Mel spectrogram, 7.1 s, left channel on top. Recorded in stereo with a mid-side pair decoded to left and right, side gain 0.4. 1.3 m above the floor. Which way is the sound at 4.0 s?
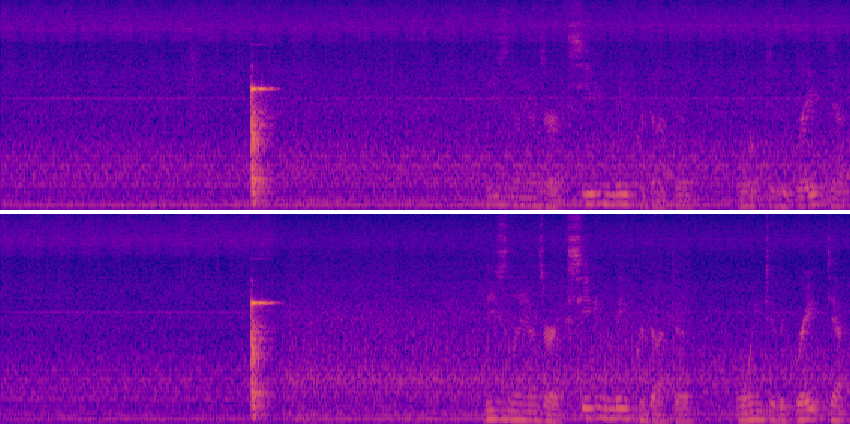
60° right.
